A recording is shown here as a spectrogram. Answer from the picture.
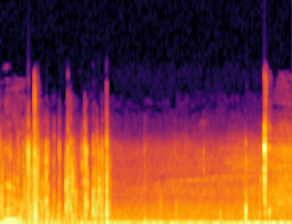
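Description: Low, even background noise with a few light clicks and rustles just after the start and a single small click near the end.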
